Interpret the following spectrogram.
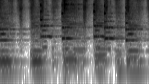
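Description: Instrumental children's music: a steady beat of struck, ringing notes over a bass line, about two notes a second.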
